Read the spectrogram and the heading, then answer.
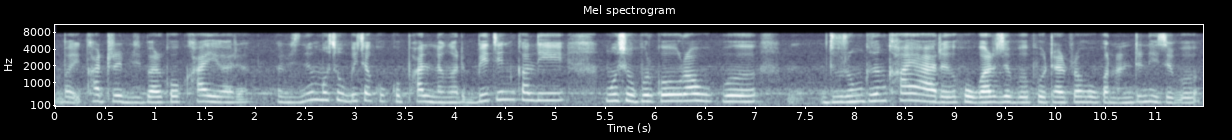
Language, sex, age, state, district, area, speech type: Bodo, female, 18-30, Assam, Kokrajhar, urban, spontaneous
